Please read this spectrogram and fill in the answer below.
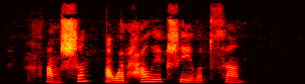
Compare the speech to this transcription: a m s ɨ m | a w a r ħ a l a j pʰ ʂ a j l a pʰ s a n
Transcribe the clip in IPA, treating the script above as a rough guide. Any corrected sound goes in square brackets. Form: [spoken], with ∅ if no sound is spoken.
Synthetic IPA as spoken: a m [ʂ] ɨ [n] | a w a r ħ a l [e] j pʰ ʂ [e] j l a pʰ s a n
